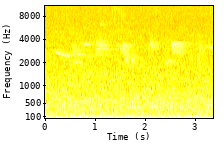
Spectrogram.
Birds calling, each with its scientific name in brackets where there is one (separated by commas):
Hermit Thrush (Catharus guttatus), American Robin (Turdus migratorius)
